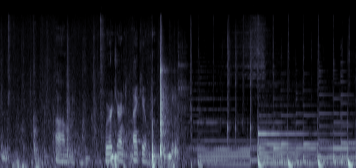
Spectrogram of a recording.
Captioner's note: gavel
